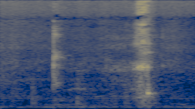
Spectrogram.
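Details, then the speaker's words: Baby's morning hiccups while being talked to: two short, abrupt catches of breath about a second apart, the second louder, in a quiet room; infant hiccups. "about? You got the heck he h heck of my cups. You got the hickimma cups. Yeah, I think you do. I think that means you're growing."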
